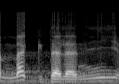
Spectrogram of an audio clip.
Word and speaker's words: Majdalani: Et avec nous également à vos côtés, Majdalani, mais en Égypte, le je se prononce ge.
